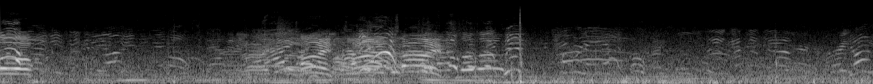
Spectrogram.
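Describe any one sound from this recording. Spectators and players shout and cheer outdoors.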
